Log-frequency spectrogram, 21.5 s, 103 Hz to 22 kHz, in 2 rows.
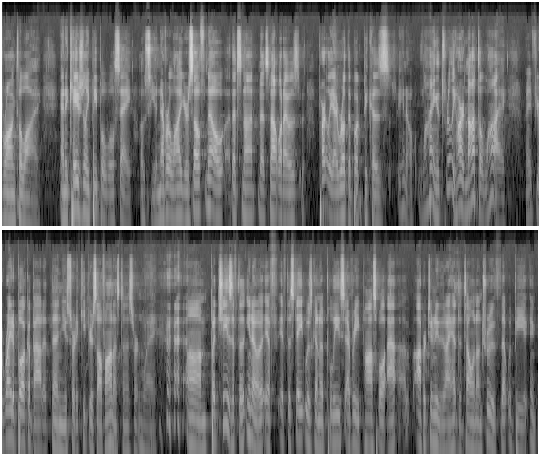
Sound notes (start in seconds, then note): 13.8 laughs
